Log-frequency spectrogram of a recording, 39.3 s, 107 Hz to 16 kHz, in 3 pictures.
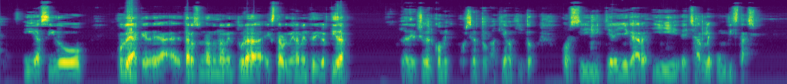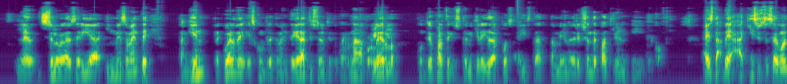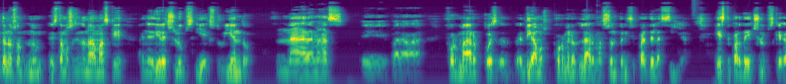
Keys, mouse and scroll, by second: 3.6 click, 5.2 a, 6.3-10.9 alt+shift+drag, 6.3-10.9 alt+shift+middle drag, 12.6-13.7 drag, 12.6-13.7 middle drag, 14.3 g, 16.9 click, 17.9 3, 19.1-20.8 drag, 20.8 typing, 20.9 click, 25.5 click, 29.1 click, 33.6-34.9 drag, 36.7-38.7 drag.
